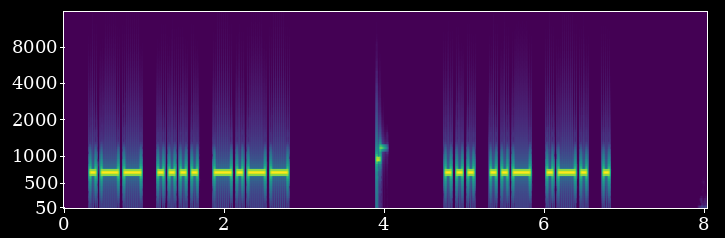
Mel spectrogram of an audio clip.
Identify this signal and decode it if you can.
Morse code, heard as a keyed tone, about 17 wpm, 700 Hz. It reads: WHY SURE
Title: Sets of 3 Words - New Word Drill - 17wpm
